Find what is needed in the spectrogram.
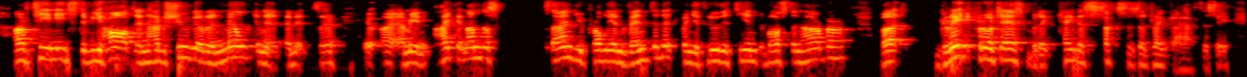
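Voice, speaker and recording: Speaking in a strong Scottish accent, a man uses a high pitch with ordinary pitch variation at a fairly quick pace. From Scotland. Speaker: rotary coordinator, speaker. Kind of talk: humorous talk. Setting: virtual meeting.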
